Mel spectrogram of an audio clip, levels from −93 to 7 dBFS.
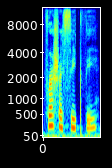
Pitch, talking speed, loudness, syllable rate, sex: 205 Hz, 210 wpm, -19 LUFS, 4.6 syllables/s, female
